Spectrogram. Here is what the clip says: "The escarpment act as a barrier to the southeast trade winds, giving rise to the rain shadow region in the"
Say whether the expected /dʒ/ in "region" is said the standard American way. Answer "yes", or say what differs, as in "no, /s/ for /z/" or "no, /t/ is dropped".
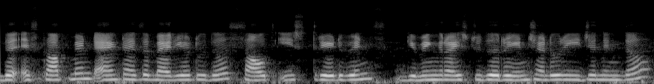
yes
